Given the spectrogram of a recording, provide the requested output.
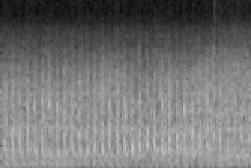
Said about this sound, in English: This is a helicopter ambulance. Operated by the Victorian Division of the National Safety Council of Australia in conjunction with the Latrobe Valley District Ambulance Service.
